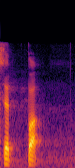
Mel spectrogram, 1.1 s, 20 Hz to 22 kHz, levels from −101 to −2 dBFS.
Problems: low volume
